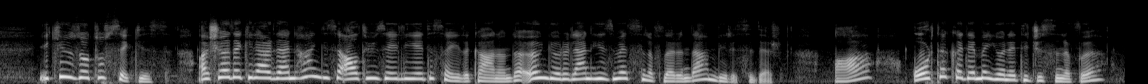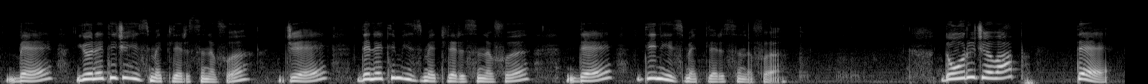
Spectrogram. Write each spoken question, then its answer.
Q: Aşağıdakilerden hangisi 657 sayılı kanunda öngörülen hizmet sınıflarından birisidir?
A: Doğru cevap D. Din hizmetleri sınıfı.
